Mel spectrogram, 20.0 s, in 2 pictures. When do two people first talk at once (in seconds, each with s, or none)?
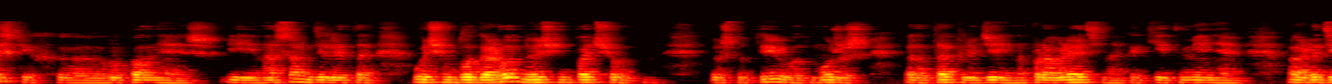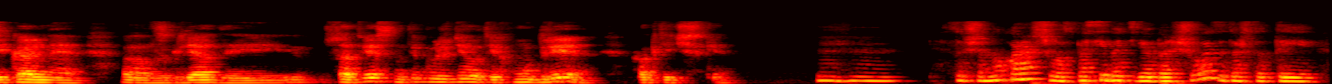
none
